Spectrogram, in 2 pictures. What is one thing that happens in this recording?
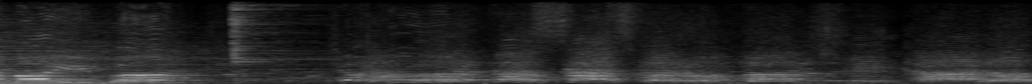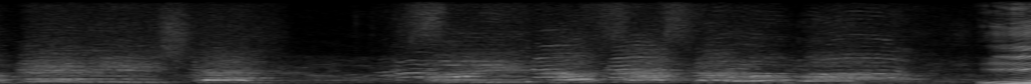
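A large crowd cheers and shouts in a loud, echoing room.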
